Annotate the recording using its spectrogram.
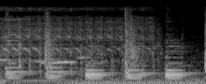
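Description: Background music: an upbeat tune of evenly spaced, short pitched chords, about two or three a second.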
